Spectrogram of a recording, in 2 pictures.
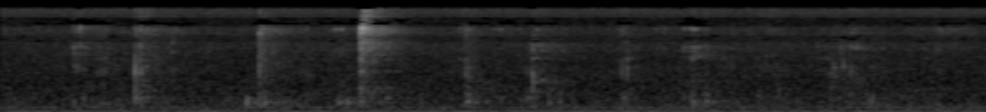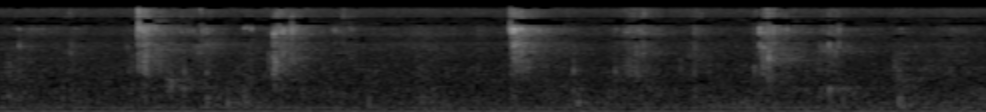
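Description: Close-miked mouth sounds of eating a curry-coated boiled egg by hand: a bite, then soft chewing with scattered wet clicks. A steady low hum runs underneath.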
